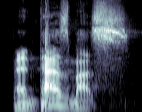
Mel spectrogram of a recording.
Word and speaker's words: Fantasmas: Fantasmas. It's not like the drink. Yeah, sure. No, not like the drink. Fantasmas. Yes, Is that you right? did it. Yeah. Yeah. Someone say it right. Fantasmas.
